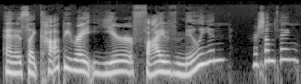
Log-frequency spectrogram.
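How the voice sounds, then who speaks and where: A woman podcast host with a slightly low voice chats in a casual, informal way. She is opinionated and playful in how she puts things. The recording is close and dry, with no room sound. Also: very animated, takes it slowly, no room sound. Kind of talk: casual chatty podcast discussion.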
